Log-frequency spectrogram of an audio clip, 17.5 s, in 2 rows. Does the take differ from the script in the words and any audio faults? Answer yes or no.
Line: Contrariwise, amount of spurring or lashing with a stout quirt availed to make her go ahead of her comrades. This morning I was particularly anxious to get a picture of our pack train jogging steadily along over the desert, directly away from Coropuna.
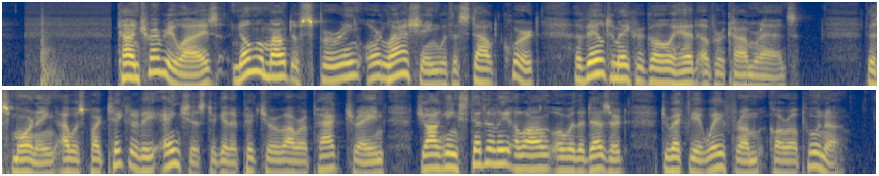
yes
